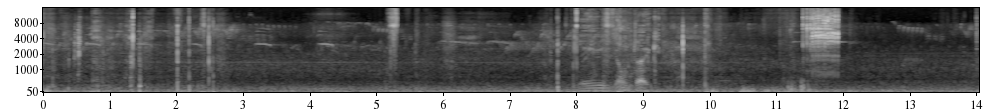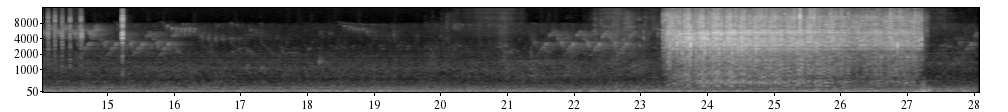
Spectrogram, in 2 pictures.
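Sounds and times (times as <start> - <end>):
steady low rumble: 0.0 - 23.4
sharp clicks: 11.4 - 12.0, 14.0 - 15.4, 23.4 - 27.4.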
